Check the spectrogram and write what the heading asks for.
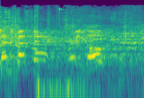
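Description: A heavy thud about half a second in as wrestlers' bodies hit the mat in a takedown, amid shouting voices in a gym hall.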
